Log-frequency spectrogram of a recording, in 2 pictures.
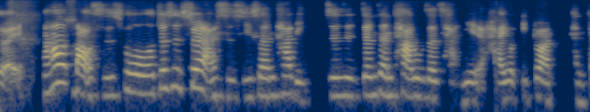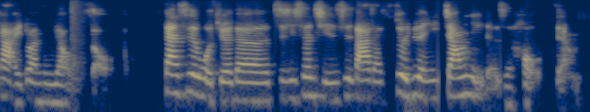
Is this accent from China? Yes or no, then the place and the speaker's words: no; Taiwan; moved away; also born or lived in United Kingdom; 我是土生土长的台湾人，但是，呃，我其实在台湾我只有念，就是念书念，就是服装设计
